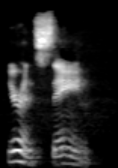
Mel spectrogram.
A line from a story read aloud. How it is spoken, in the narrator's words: Rodney says flatly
